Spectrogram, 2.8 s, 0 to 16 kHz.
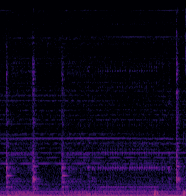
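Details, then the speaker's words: Vintage 90s Packard Bell A940-TWR desktop (Pentium MMX), thrift store find, first power-up with no video; sharp irregular ticks about every half second over a steady hum: old hard drive clicking, not sounding happy. "that hard drive does not sound happy come on you can do it i believe in you"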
